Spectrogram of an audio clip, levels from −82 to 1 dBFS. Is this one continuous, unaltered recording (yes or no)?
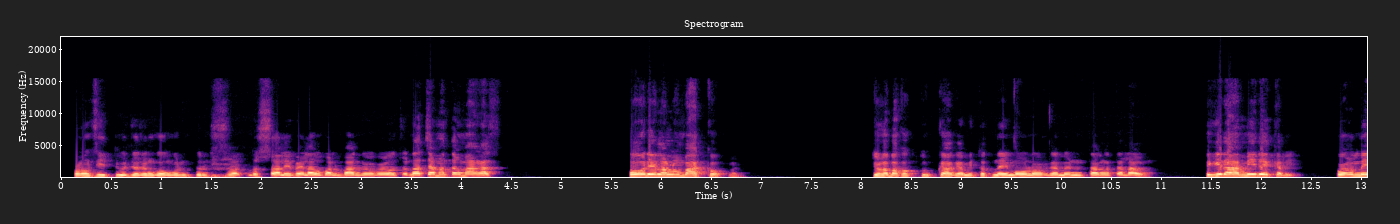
yes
